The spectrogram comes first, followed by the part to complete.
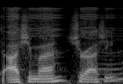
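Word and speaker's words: Ashima Shiraishi: at the Portland Boulder rally uh 2014 with Ashima shirashi did I pronounce that correctly yeah you did okay excellent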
